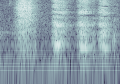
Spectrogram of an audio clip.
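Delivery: soft, breathy secret snicker; sly snicker. Acted. Cousin laughing quietly at the trick, soft snicker. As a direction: snicker to yourself.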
